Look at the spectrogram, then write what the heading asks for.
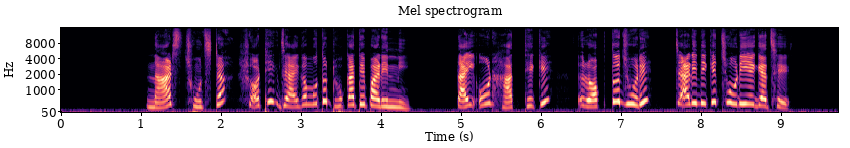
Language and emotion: Bengali, disgusted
